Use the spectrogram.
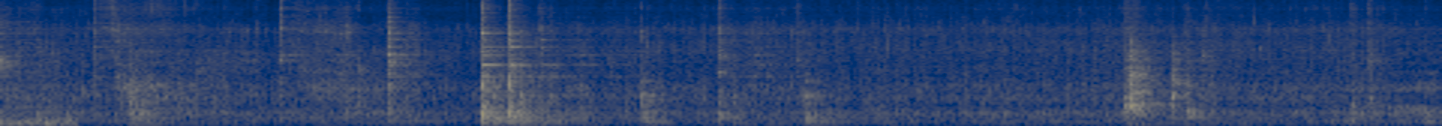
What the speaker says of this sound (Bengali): এখানে মাংস এখন কষাচ্ছি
